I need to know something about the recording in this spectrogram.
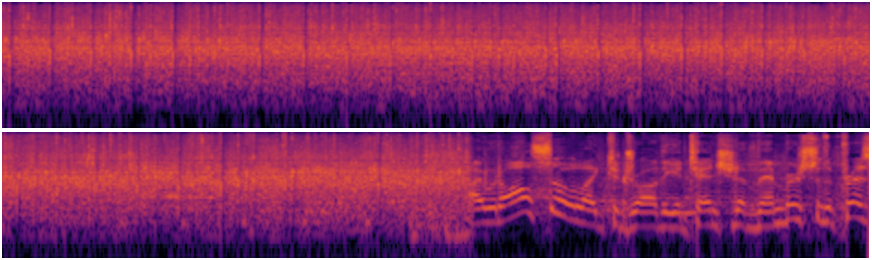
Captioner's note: applause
